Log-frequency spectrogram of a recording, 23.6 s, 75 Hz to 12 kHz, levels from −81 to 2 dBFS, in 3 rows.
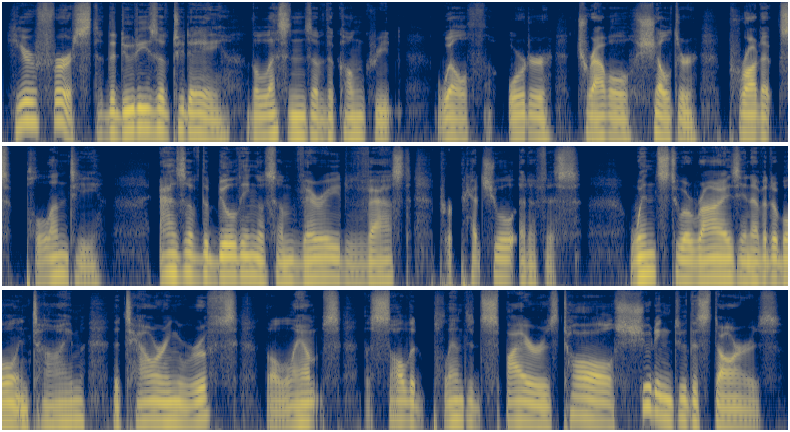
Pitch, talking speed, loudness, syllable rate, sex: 100 Hz, 120 wpm, -21 LUFS, 3.9 syllables/s, male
